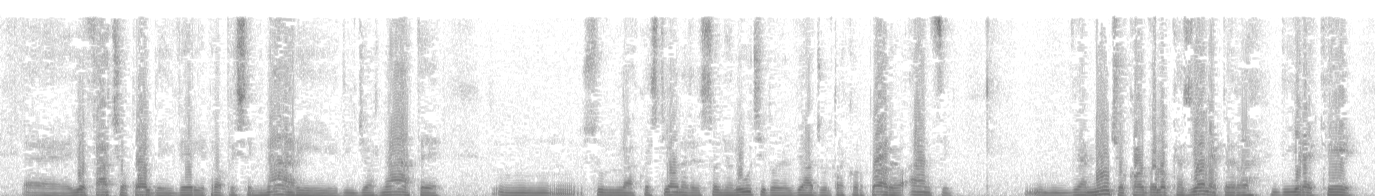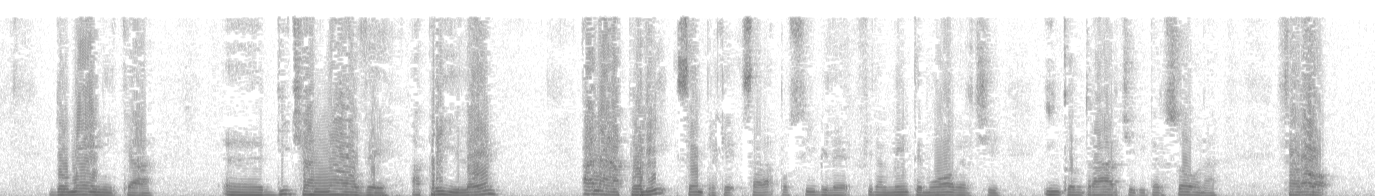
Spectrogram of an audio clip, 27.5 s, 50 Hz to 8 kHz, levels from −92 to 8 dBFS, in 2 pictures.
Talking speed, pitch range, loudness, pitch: 100 wpm, 100-115 Hz, -43 LUFS, 105 Hz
